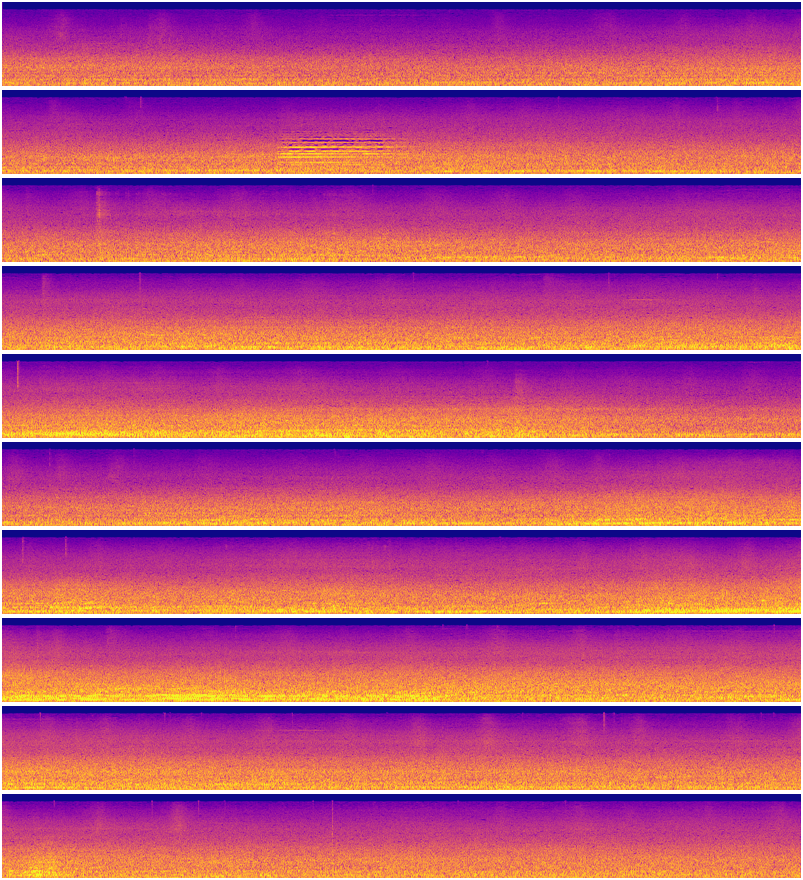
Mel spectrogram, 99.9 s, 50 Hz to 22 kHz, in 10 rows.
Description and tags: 140812 Vienna SummerMorningWA F
Wide range 4ch surround recording of the summer morning cityscape in Vienna/Austria in the 13th district by Schönbrunn Castle. The recorder is positioned approx. 25m above street level, providing a richly textured european urban backdrop.
Recording conducted with a Zoom H2.
These are the FRONT channels, mics set to 90° dispersion.
field-recording, cars, traffic, Europe, Wien, Vienna, morning, urban, surround, street, city, Austria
